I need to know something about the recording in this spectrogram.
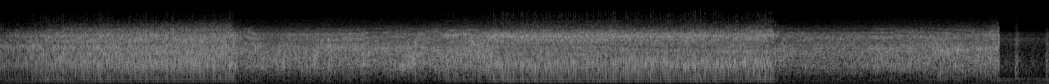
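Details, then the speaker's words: Constant harsh sizzle and frying hiss, high-pitched and steady with a low buzz beneath, heard through an Ultraprobe 2000 ultrasonic detector: destructive high-voltage corona on electrical gear at a severe stage, needing immediate correction. "this is the actual sound of destructive high voltage Corona at a severe stage"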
